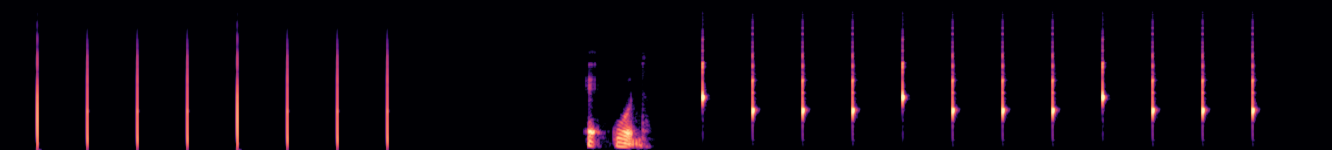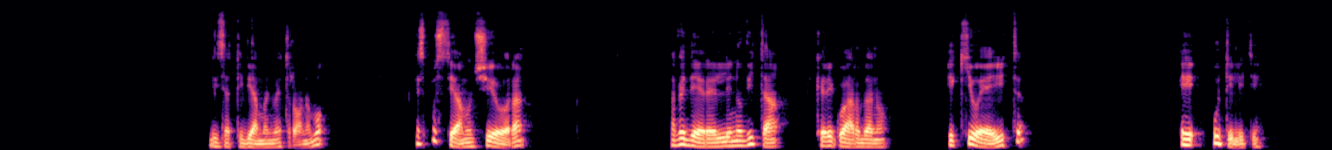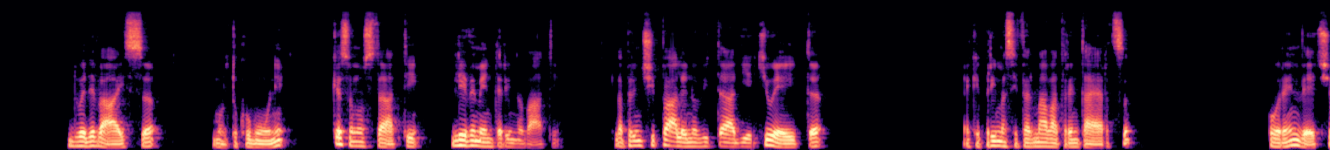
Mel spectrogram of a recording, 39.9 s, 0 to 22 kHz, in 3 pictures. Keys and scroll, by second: 0.3 space, 4.0 space, 7.0 space, 13.0 space.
